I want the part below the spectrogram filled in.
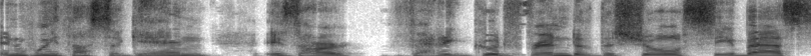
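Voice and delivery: bad Irish accent going Scottish. Co-host introducing a friend of the show on a Saint Patrick's Day podcast, accent drifting into Scottish. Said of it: "this is turning into a Scottish accent".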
